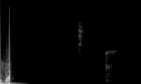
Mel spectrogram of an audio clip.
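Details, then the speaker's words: One sharp whoosh then two fainter short sounds per beat: normal multiphasic (triphasic) arterial Doppler signal, with large systolic forward flow, brief late-systolic/early-diastolic reversal, and small late-diastolic forward phase. "so these are representations of multiphasic flow and it sounds like hopefully you this can hear that"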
